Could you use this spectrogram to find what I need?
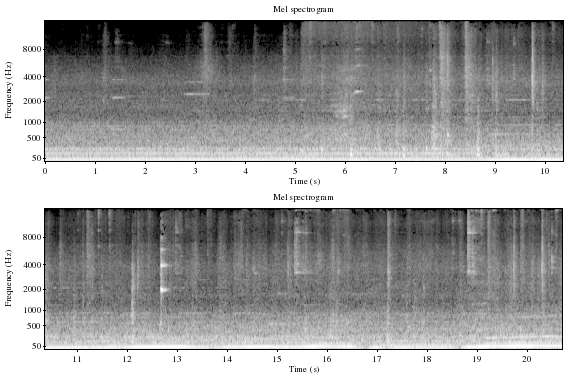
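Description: Traffic hums along a busy street.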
